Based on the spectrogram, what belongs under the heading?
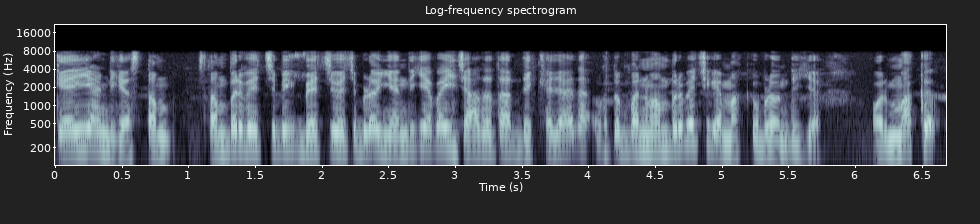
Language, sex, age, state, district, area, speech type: Dogri, male, 18-30, Jammu and Kashmir, Udhampur, rural, spontaneous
